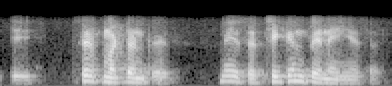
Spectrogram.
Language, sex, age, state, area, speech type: Urdu, male, 18-30, Uttar Pradesh, urban, conversation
